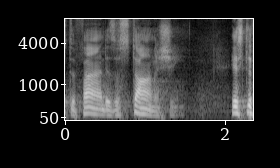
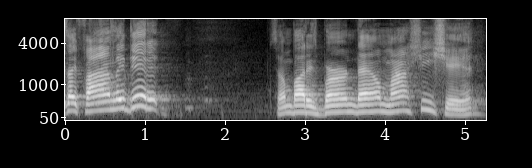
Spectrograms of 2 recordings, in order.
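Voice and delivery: louder mock outrage, lightly acted; indignant Cheryl; 3 semitones higher, 5 dB louder than usual. Wife reports the burned she shed to her agent, mildly hammed-up indignation. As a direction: retell her complaint with raised voice. Retelling Cheryl's upset phone complaint.

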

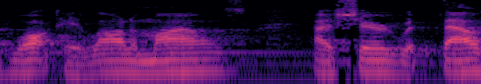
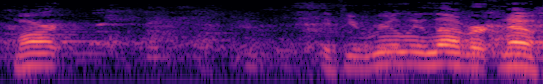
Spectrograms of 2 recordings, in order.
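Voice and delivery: fired-up preaching; 2 semitones higher, 7 dB louder than usual. Acted. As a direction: preach it loud to the whole room. Preaching at full force.

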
